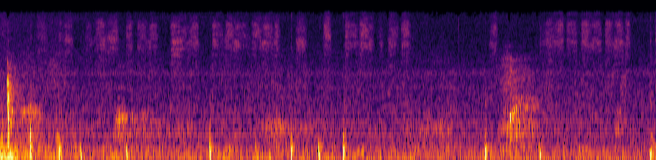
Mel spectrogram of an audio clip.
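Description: Marker pen writing on a whiteboard: faint, irregular taps and short strokes as the word "Moreover" and a symbol are written.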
